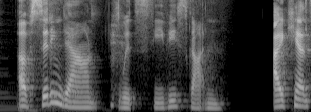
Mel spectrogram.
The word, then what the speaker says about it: Scotten: Scotten.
